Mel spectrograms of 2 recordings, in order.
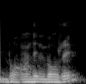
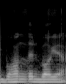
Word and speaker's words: Brandenbourger: cherman poli me demandent comment on prononce mon nom et je leur dis brand bourg et puis je commence mon talk et je me présente sans réfléchir et je dis Brandon Burger et là ils sont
